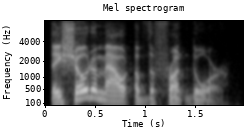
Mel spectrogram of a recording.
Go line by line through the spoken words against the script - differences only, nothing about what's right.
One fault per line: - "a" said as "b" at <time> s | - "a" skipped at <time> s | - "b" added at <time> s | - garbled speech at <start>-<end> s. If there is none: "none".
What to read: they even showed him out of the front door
- "even" skipped at 0.2 s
